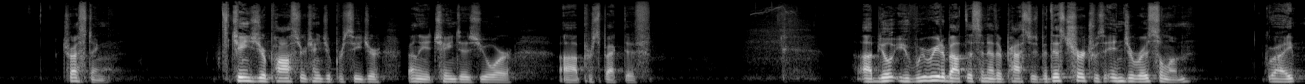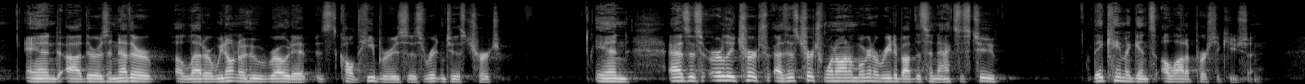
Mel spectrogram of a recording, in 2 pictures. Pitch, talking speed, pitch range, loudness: 145 Hz, 180 wpm, 130-165 Hz, -18 LUFS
